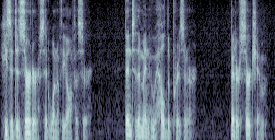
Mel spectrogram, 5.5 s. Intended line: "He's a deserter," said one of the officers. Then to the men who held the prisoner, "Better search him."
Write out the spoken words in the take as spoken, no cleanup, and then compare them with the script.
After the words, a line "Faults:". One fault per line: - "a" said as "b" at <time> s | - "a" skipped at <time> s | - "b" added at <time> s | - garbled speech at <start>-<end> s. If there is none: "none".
"He's a deserter," said one of the officer. Then to the men who held the prisoner, "Better search him."
Faults:
- "officers" said as "officer" at 1.3 s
